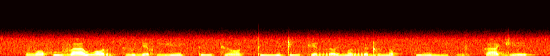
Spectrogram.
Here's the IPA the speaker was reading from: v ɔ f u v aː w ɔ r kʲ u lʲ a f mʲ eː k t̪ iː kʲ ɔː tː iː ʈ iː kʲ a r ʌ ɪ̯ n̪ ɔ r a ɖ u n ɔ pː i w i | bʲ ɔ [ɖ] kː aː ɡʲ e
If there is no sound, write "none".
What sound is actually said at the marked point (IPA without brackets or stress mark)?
none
